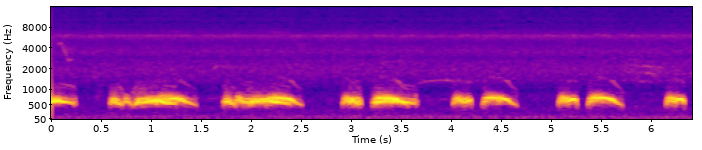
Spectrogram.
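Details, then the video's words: Spotted dove decoy cooing loudly and persistently, first with long drawn coos, then quicker clipped short-long pairs. The pace tightens toward the end. "Nước gù ae tự đánh giá, mồi yếu gặp thứ này chắc cũng thua"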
